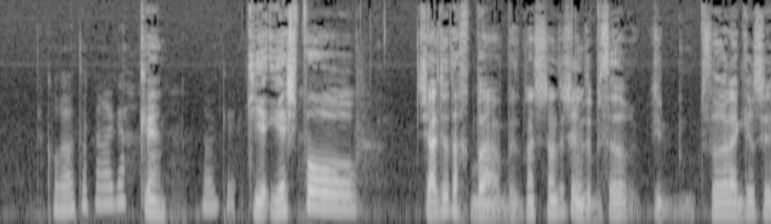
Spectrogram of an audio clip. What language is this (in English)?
Hebrew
